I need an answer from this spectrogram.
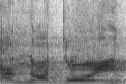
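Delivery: high, loud, slow vexed shout. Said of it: "She was vexed".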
